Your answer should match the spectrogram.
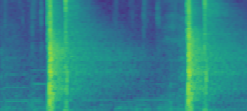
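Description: Sharp cracks with a long echoing decay: a close double crack about half a second in and a single one near the end.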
